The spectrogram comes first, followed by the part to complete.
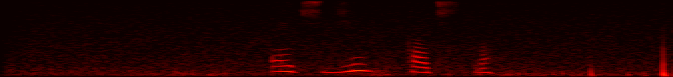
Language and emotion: Russian, neutral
